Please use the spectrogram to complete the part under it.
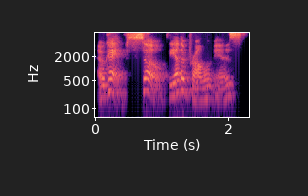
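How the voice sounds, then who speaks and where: A woman's voice: medium pitch, lively intonation, moderate pace, a little mellow. A woman giving an informal training presentation in a conversational way, addressing listeners directly and checking in with them. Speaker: sales trainer. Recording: roomy, echoey sound.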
